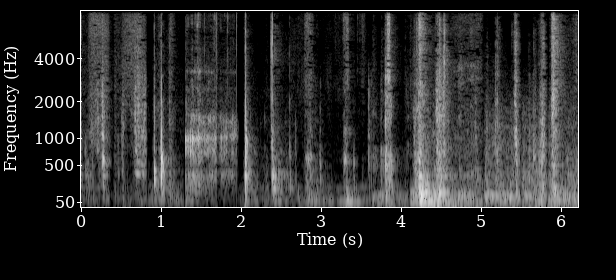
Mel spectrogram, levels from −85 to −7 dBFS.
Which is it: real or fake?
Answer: real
